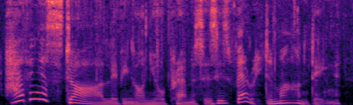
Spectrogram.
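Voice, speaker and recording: A woman's voice: extremely low pitch, sing-song, normal speed, slight background noise. A middle-aged woman playing a long-suffering, practical farm widow in a radio comedy-drama, wry, patient and down-to-earth. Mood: wry, reflective. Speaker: actor in a radio play. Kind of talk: radio comedy-drama acting, confiding narration.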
